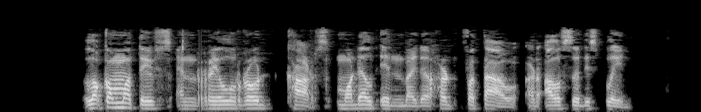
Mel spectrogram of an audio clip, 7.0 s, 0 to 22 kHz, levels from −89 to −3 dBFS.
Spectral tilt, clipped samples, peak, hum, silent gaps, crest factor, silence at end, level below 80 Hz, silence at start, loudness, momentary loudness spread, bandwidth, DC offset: -3.5 dB/octave; under 0.1%; -2 dBFS; none; 2.78-2.86 s, 5.21-5.25 s; 18 dB; 0.75 s; -66 dBFS; 0.85 s; -19 LUFS; 7 LU; 8.4 kHz; under 0.1%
